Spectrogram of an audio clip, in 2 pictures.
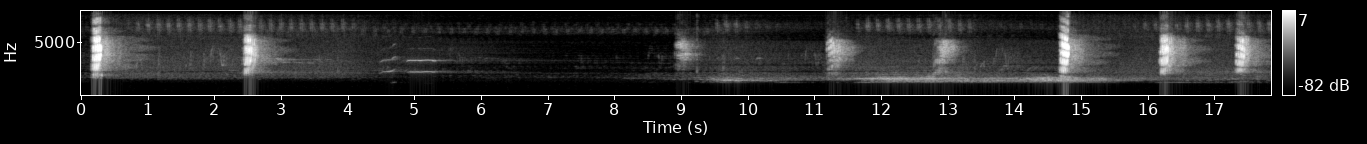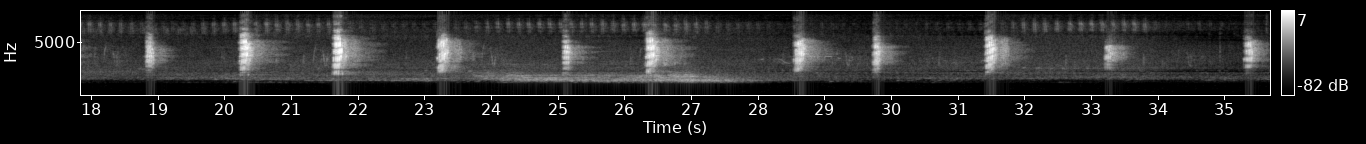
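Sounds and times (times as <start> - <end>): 
swallows calling: 0.0 - 0.7, 1.5 - 3.6, 8.9 - 15.4, 16.0 - 34.0, 35.3 - 35.6
larks singing: 0.0 - 3.8, 8.9 - 34.0, 34.6 - 35.6.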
